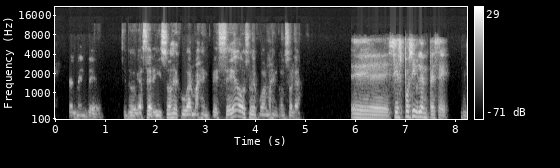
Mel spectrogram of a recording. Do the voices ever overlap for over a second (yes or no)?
no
